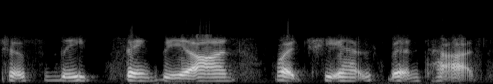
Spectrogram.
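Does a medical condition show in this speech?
Yes: ALS, mild; voice slightly impaired.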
